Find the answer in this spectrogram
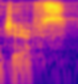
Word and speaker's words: GIF: You might make a social media service, and you might want to let people animate glittery unicorn GIFs. It is pronounced GIF, at the top of their page.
